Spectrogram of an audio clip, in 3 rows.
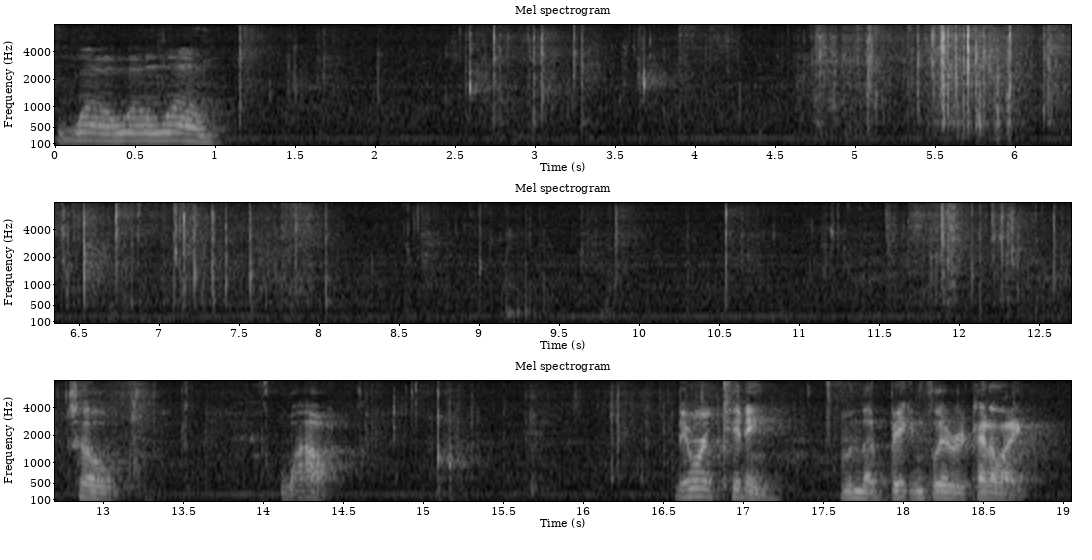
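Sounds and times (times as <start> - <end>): chewing and crunching peanuts: 1.1 - 17.6
plastic snack bag crinkling: 2.4 - 13.5, 14.6 - 17.0.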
